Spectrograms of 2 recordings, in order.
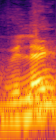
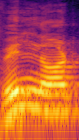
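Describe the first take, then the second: First: It is contracted to one word, willn't. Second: It is said as two separate full words. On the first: "विलंट नहीं कहते" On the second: "विल नॉट को"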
